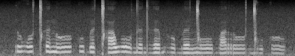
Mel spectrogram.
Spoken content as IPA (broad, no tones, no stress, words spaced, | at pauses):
ɾɯvɤǀʰɛ nɤː kuɓɛǀʰawoː dɛdʱɛbʱɤ bɛŋ͡ǀoː barɤːɡ͡ǀukɤ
